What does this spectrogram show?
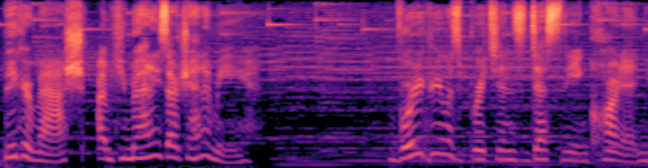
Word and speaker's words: Vortigern: What would a soft G be at? Man, when it comes to like the G sounds, it's so difficult. Your Vortigern failed because he couldn't cross that line. Oh, it's a J sound.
